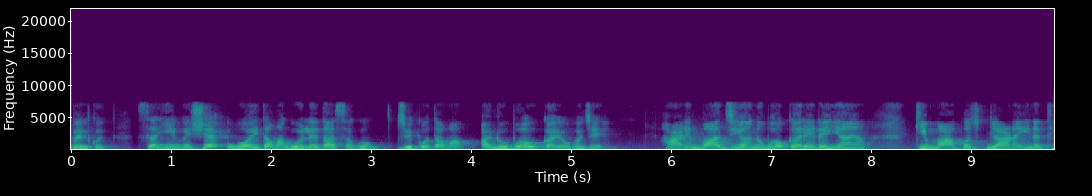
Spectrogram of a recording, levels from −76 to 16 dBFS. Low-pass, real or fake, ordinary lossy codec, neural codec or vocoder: 7.2 kHz; fake; none; codec, 16 kHz in and 24 kHz out, 1 kbps, XY-Tokenizer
